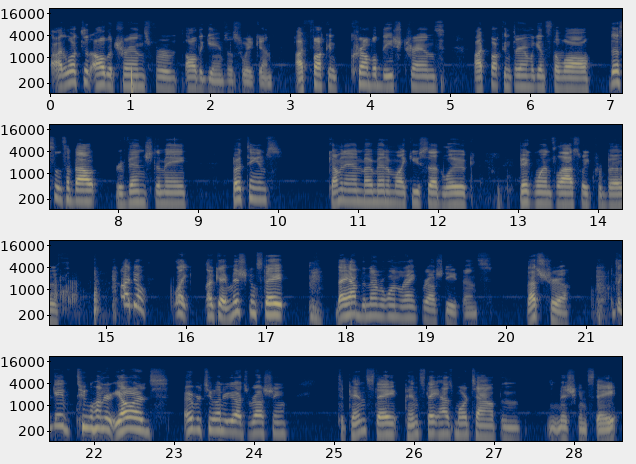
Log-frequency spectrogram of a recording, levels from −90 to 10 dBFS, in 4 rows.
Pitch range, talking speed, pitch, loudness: 150-195 Hz, 170 wpm, 165 Hz, -32 LUFS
